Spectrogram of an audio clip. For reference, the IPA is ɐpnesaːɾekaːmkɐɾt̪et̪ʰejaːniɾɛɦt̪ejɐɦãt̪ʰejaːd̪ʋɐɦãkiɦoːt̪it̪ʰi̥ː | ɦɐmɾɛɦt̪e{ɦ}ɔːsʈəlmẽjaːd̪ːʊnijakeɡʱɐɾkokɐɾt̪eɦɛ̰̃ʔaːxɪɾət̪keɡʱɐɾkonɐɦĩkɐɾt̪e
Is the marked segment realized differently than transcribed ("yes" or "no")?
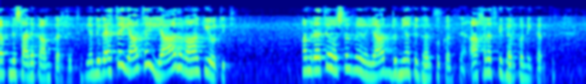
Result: no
